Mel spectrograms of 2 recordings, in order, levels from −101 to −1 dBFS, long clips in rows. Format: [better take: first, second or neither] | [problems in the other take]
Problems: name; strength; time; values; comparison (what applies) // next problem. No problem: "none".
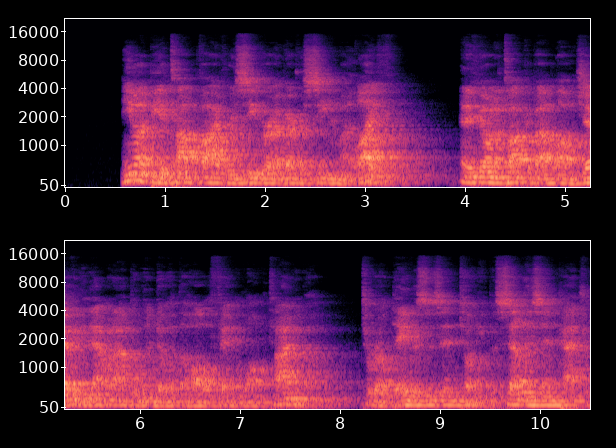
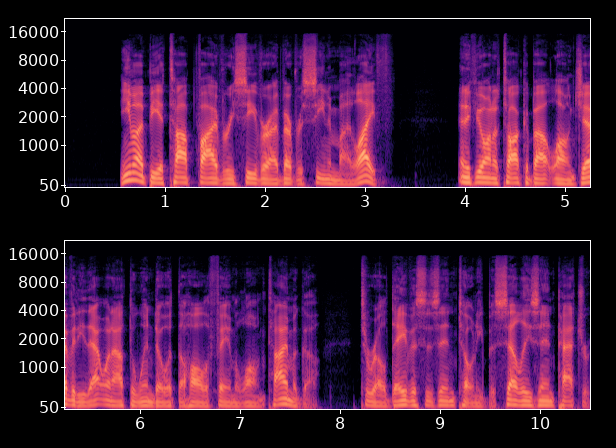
second | off-mic speech; far // room echo; noticeable; dies away in 1.2 s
